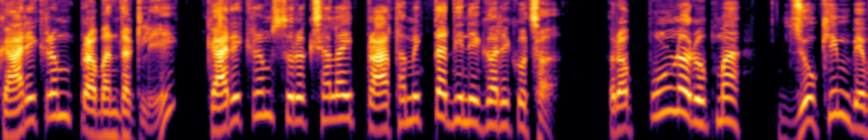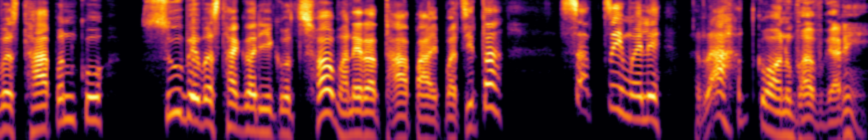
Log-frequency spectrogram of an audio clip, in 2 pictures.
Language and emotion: Nepali, happy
